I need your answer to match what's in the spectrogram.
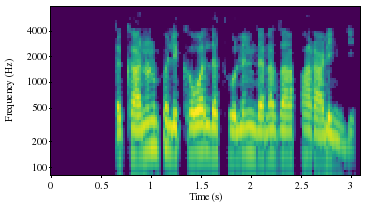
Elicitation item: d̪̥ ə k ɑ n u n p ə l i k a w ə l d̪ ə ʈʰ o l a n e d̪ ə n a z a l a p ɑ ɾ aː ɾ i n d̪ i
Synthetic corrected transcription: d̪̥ ə k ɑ n u n p ə l i k a w ə l d̪ ə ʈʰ o l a n e d̪ ə n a z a l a p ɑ ɾ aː ɽ i n d̪ i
